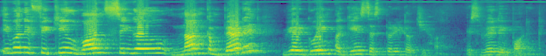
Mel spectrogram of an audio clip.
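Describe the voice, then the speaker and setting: Very high-voiced yet darkish in tone, this Islamic speaker, a native Hindi and Urdu speaker, fields students' questions in a big indoor community hall through a handheld mic. He lays out his points one by one, tossing in "right?" checks, with the hall's echo around him.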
